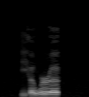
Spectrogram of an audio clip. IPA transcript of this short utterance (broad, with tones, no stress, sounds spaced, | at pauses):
j ə˧˥ w ɹ ə˦˥ k̚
